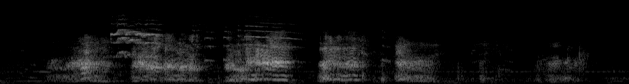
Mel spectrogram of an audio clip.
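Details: Oscar the Wire Fox Terrier pup wrestles his chicken toy in a small room, snarling growls rising in loud bursts, mixed with high squeals from the squeaky toy, fading toward the end.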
